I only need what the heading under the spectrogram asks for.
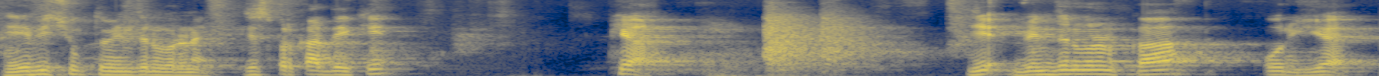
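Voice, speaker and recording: A man teaching a class lesson, patiently explaining how letters join, asking questions and answering them himself and repeating sounds slowly. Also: mid-range voice. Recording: echoey room with long reverb.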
